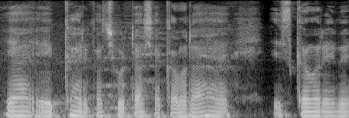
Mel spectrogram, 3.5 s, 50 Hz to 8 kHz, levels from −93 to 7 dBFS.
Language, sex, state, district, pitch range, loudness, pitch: Hindi, male, Odisha, Malkangiri, 100-110 Hz, -17 LUFS, 105 Hz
